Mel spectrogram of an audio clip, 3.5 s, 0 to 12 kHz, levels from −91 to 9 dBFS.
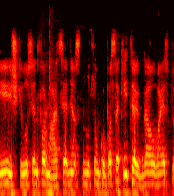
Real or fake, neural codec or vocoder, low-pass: real; none; 10.8 kHz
